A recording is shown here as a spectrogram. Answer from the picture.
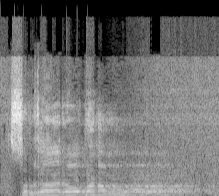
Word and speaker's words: സ്വർഗ്ഗാരോപണം: മാറുക പരിശുദ്ധ അമ്മ സർവ്വതന്ത്ര സ്വതന്ത്രയായി മാറിയതിന്റെ ആഘോഷമാണ് സ്വർഗ്ഗാരോപണം സ്വർഗ്ഗാരോപണം എന്നാണ് മറിയത്തിന്റെത് പറയുക അതേസമയം ക്രിസ്തുവിന്റെ സ്വർഗ്ഗാരോഹണമാണ് ഈ വാക്കുകൾ തമ്മിലുള്ള ഉച്ചാരണ വ്യത്യാസവും അർത്ഥവ്യത്യാസവും ഒന്ന് ഓർത്തിരിക്കുന്നത് നല്ലതാണ് ക്രിസ്തുവിന്റെ സ്വർഗ്ഗ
